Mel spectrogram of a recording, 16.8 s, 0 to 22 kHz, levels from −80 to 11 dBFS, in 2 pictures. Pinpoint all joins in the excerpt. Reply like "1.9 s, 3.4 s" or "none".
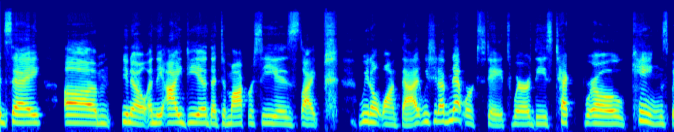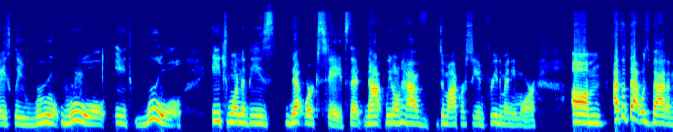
none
